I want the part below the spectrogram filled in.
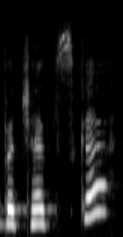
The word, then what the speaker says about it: Baczewska: So my name is Evelina, last name Baczewska.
